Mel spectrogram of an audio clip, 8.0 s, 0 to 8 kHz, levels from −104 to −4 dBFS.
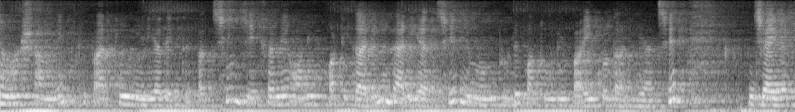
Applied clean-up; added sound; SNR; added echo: none; Purr; 2 dB; reverberation time 2.4 s.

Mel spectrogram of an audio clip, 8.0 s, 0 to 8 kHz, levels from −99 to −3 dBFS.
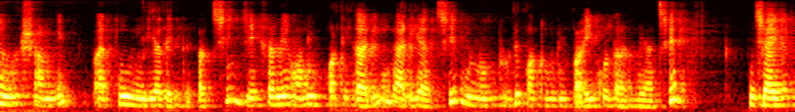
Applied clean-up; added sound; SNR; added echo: neural mask model DeepFilterNet 3.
